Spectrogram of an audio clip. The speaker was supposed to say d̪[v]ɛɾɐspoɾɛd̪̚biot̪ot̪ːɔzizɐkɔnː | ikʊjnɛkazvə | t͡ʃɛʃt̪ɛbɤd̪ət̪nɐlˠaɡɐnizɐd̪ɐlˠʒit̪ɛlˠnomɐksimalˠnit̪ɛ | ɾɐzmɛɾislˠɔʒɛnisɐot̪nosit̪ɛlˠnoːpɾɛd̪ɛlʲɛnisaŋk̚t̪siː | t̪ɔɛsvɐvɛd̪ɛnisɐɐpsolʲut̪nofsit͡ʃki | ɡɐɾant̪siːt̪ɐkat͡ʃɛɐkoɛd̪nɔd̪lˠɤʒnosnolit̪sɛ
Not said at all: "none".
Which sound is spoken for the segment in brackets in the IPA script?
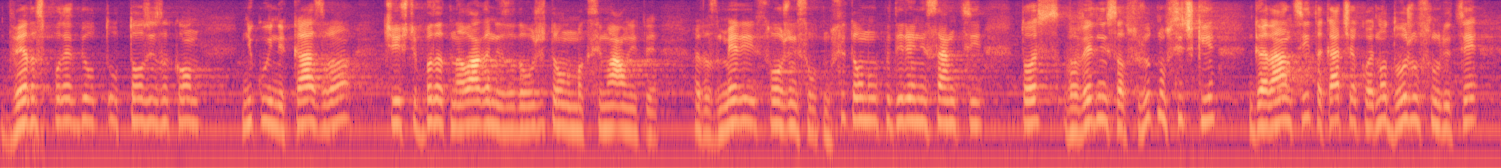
v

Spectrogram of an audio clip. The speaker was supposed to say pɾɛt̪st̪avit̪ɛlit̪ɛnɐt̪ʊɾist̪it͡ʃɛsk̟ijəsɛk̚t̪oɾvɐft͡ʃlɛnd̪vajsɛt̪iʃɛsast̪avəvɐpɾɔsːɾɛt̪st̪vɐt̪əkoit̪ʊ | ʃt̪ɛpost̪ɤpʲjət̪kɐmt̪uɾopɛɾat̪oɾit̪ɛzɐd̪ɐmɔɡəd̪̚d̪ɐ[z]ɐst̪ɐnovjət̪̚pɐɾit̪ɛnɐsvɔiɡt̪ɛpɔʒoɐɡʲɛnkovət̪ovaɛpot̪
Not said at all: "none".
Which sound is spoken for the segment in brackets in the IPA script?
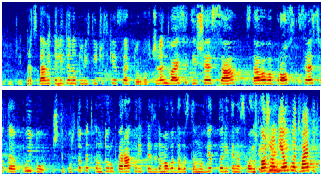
v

